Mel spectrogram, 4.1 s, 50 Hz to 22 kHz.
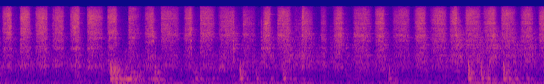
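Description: Sandpaper is worked by hand inside a hole in a Valmet 602 tractor brake part, a close rhythmic scratching with quick regular strokes and a few heavier scrapes.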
